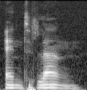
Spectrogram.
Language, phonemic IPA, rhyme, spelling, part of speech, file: German, /ɛntˈlaŋ/, -aŋ, entlang, adverb / preposition / postposition, De-entlang.ogg
- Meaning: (adverb) along; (preposition) along; indicates location or movement: 1. [with genitive] 2. [with dative]; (postposition) along; indicates movement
